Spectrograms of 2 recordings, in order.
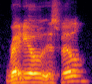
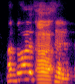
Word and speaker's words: Radolfzell: Radioisville?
